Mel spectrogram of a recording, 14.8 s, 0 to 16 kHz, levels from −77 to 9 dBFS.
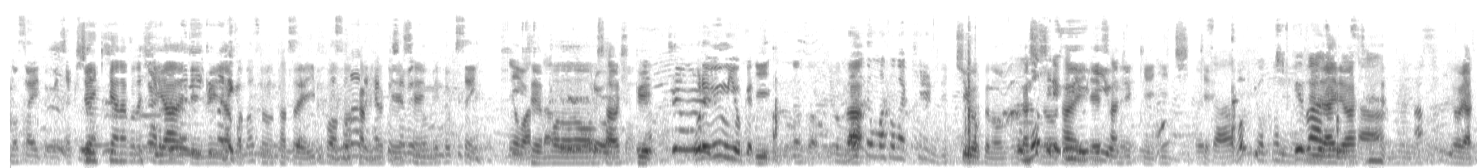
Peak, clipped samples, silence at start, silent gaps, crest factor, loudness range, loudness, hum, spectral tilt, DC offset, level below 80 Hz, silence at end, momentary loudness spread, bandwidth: -4 dBFS; under 0.1%; 0.1 s; none; 22 dB; 5 LU; -24 LUFS; none; -4 dB/octave; under 0.1%; -78 dBFS; 0 s; 17 LU; 11.5 kHz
